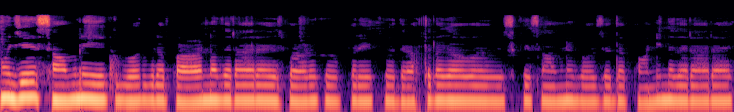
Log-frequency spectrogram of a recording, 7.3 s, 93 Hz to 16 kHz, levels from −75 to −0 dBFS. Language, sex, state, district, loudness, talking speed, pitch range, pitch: Hindi, male, Delhi, New Delhi, -18 LUFS, 220 wpm, 155-160 Hz, 160 Hz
